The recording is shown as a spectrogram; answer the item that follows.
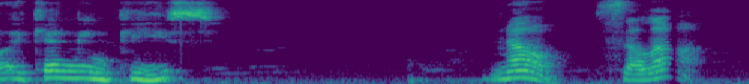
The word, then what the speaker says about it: salah: But if you say salah, yeah, that's a stop without the T.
